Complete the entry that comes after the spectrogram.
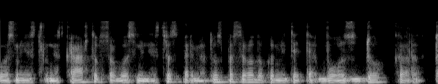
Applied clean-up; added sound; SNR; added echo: none; none; none; none.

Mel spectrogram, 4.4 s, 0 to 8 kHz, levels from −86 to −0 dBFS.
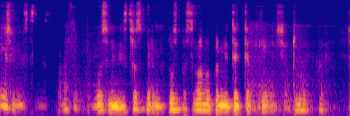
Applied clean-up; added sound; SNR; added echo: neural mask model DeepFilterNet 3.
